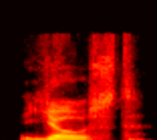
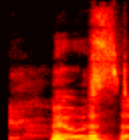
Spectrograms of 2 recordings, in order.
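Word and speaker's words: Joost: yeah yeah we we've heard his name being pronounced like 10 different different ways but yast yast okay yast yes that's the thank you for for corrected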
